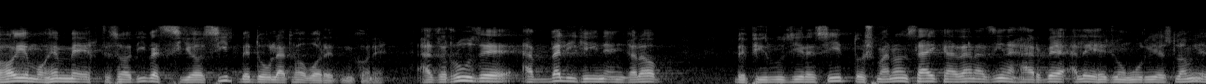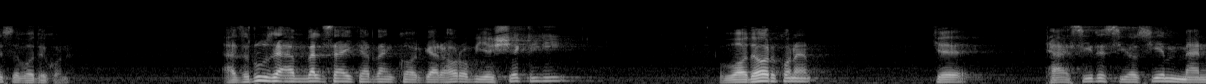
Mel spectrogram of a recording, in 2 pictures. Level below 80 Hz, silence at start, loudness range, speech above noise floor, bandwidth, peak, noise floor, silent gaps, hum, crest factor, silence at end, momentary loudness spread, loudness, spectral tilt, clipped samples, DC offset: -56 dBFS; 0 s; 4 LU; 32 dB; 6.4 kHz; -8 dBFS; -58 dBFS; none; none; 20 dB; 0 s; 11 LU; -27 LUFS; -6 dB/octave; under 0.1%; under 0.1%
